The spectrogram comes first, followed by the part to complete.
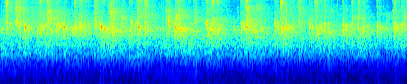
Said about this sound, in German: Ihr dürft klatschen, gerne, ja.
